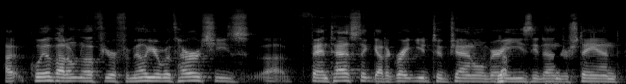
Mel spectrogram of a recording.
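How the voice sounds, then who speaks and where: A man's voice: a little high, flat delivery, fairly quick, a bit bright. A man hosting a casual interview, chatty and poking fun at himself. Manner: chatty and self-deprecating. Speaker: host.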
